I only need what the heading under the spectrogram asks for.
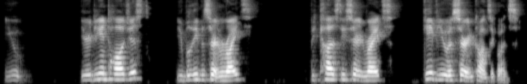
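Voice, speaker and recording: Someone drunk, rambling casually through an argument in halting phrases that trail off. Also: mid-range voice. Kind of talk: casual rambling philosophical monologue.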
